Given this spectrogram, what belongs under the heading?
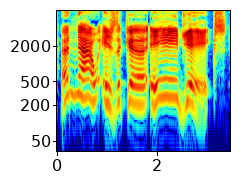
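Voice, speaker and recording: Scurrilous railing camp cynic, Shakespearean audio drama, halting mutter, swooping highish pitch, close dry sound. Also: male voice, sing-song, fairly bright tone, dry recording, full character voice. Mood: scornful.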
